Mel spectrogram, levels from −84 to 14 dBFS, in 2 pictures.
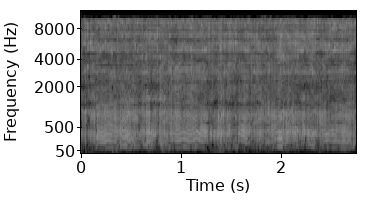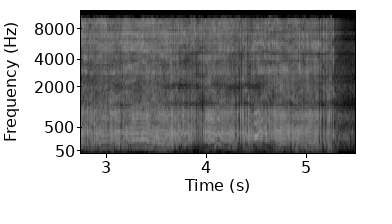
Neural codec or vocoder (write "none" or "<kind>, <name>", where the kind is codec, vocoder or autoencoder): codec, SNAC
